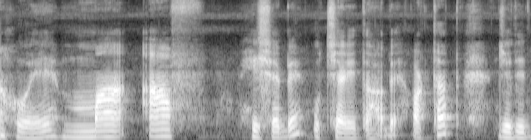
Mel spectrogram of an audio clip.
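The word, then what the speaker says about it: maaf: এই যে মাফ শব্দটাতে যে দুইটা এ পরপর বসেছে এজন্য এর উচ্চারণটা মাফ না হয়ে মা আফ হিসেবে উচ্চারিত হবে।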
